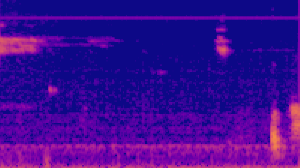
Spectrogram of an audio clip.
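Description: Pause in a man's speech: steady low hum and room tone with a faint, thin, high-pitched steady tone, and a short spoken word near the end.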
